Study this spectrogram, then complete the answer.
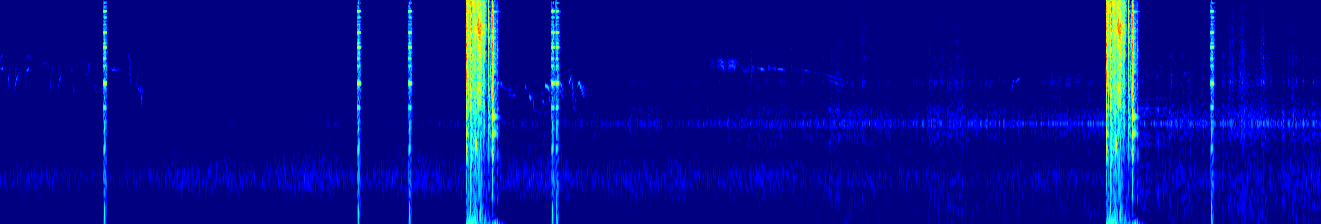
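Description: Short game interface clicks and pops sound now and then.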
